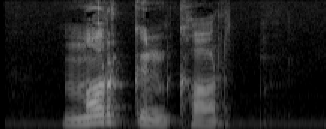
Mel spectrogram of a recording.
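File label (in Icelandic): "morgunkorn", Icelandic; matarhefti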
